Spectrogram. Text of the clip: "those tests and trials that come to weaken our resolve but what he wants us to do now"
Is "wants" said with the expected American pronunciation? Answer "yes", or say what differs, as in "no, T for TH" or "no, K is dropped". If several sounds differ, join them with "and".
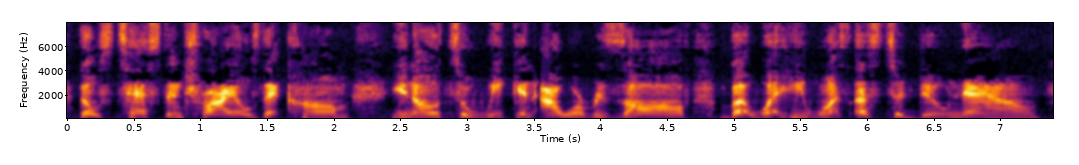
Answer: yes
